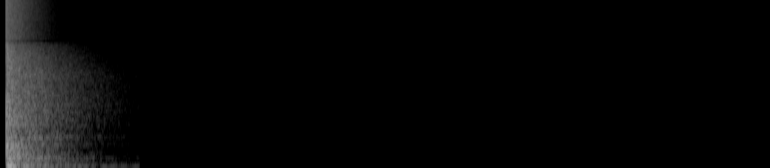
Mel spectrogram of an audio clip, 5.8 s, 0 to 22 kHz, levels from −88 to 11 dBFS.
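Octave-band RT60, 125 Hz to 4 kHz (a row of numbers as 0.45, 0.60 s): 1.1, 1.0, 0.95, 1.1, 1.2, 1.2 s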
